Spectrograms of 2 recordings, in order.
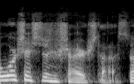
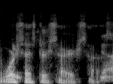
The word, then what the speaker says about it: Worcestershire: but I call it Worcestershire sauce. – Oh, Worcestershire sauce. No, man, that is how you pronounce it. Worcestershire sauce. – I know that it's a peculiar way to pronounce it, but that's okay.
